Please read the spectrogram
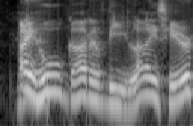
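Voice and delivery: high, felt puppet frog voice. Tabletop player introduces the god of lies in a Kermit the Frog voice. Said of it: "you do so much a better impression there".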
